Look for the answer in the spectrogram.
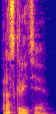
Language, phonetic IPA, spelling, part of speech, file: Russian, [rɐˈskrɨtʲɪje], раскрытие, noun, Ru-раскрытие.ogg
- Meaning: 1. opening 2. disclosure 3. solving, exposure 4. discovery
